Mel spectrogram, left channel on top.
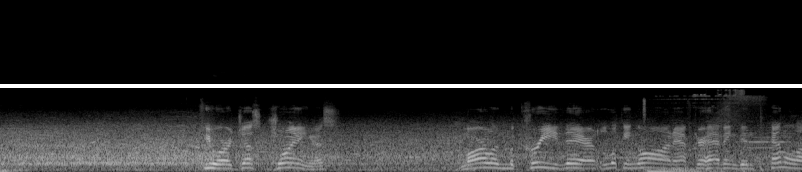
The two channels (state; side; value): silent; left; 57 dB below the other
